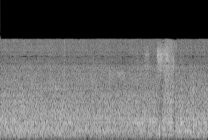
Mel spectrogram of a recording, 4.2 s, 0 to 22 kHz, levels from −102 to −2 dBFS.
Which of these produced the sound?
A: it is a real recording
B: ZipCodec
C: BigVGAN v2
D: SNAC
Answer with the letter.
B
